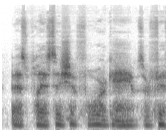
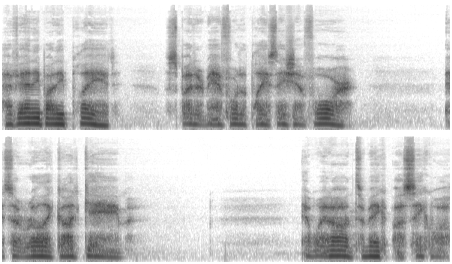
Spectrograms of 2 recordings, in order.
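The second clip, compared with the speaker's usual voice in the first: quiet whispering; 3 dB louder than usual. Talking about video games in an ASMR video: whispering. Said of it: "I am whispering right now".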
